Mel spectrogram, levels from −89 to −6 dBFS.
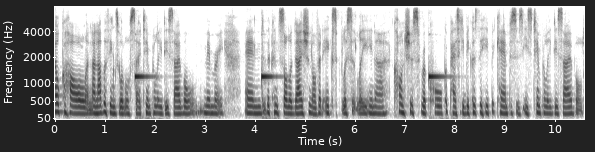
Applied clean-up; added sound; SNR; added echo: neural mask model RNNoise.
